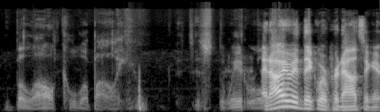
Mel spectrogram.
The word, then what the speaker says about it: Bilal Coulibaly: So you guys I love to hear both of you say Bal Kulabali. Just the way it rolls. And I even think we're pronouncing it right because apparently it's Bal Koulabi.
